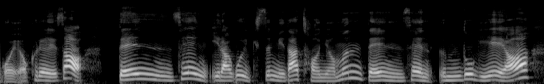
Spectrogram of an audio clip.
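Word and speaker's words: 伝染: 그래서 덴센이라고 읽습니다. 전염은 덴센, 음독이에요.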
